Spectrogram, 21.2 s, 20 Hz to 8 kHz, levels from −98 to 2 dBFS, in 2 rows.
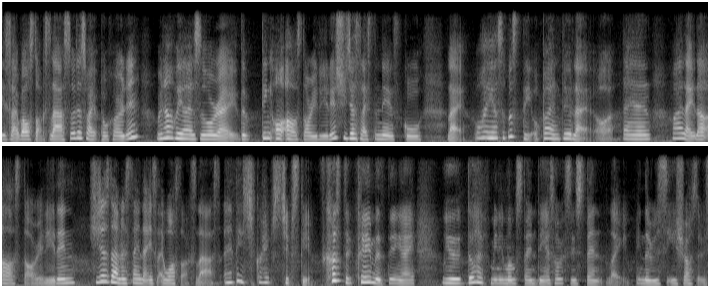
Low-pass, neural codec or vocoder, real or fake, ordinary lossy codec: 7.2 kHz; codec, 16 kHz in and 24 kHz out, 0.9 kbps, LongCat-Audio-Codec, four codebook decoder; fake; none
